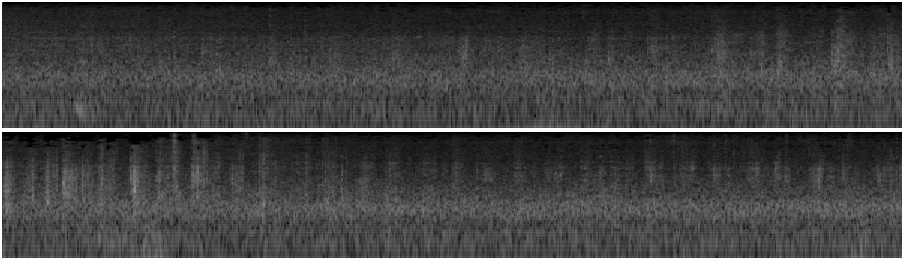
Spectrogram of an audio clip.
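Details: A steady low rumble like passing traffic or a train fills the clip, with scattered clicks and no animal calls.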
